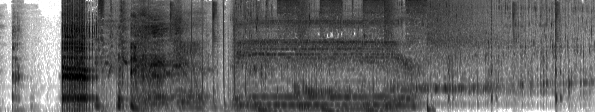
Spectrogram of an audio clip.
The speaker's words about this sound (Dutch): nou, wil dat boertje nog?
